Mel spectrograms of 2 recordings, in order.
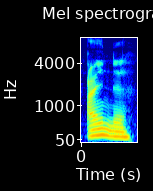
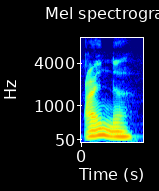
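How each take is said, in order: Both takes have the same delivery.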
